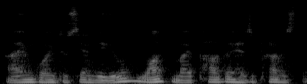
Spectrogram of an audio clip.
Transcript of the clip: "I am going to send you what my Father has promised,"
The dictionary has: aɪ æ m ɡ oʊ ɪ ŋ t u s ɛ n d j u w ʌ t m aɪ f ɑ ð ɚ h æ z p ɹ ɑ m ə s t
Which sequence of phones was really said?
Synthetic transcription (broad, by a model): aɪ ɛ m ɡ oʊ ɪ ŋ t u s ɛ n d j u w ʌ t m aɪ p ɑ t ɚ h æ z p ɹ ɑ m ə s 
